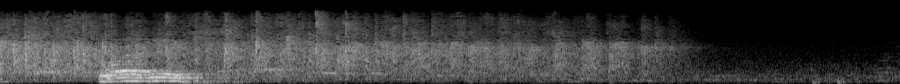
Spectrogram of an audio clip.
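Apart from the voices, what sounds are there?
congregation applause in church service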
